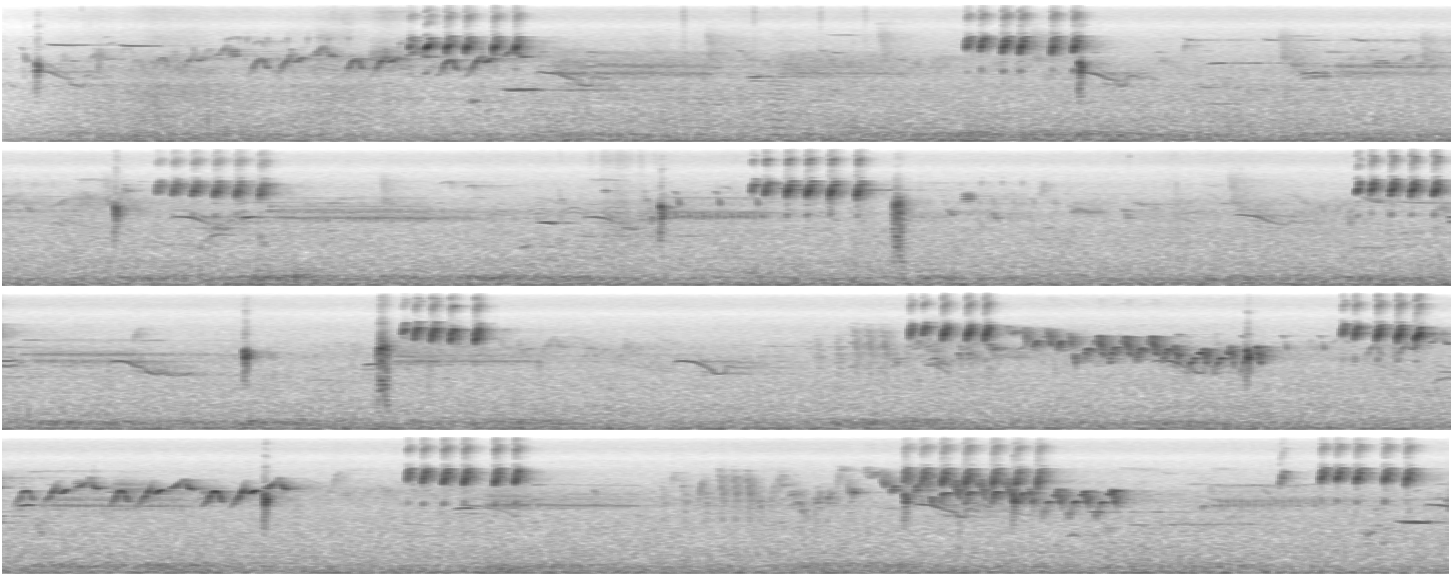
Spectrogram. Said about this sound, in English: This has been WSHU's Bird Song Break featuring the Northern Cardinal this week.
